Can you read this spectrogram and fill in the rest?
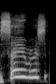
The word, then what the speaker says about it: Sabers: Is it Sabres? S-A-B-E-R-S? – Yeah, that's how I would Sabres.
